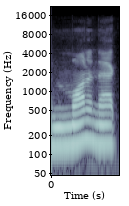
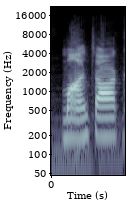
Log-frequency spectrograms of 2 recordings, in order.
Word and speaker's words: Montauk: we'll check it out yeah my turn says mononek is so beautiful i'd probably say it wrong on top was it montauk montauk is beautiful check out jay charles he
